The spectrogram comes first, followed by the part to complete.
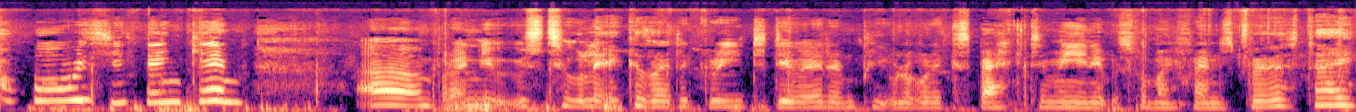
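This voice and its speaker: A woman with a Welsh accent talks at a very fast pace with big swings in loudness, and background noise is noticeable. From South Wales. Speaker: mixed media artist. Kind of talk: casual vlog storytelling. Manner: hesitant, many fillers.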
